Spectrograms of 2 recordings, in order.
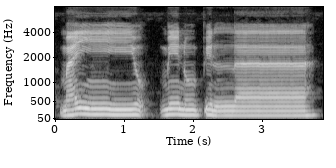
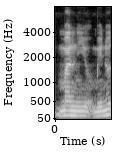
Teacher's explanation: Ketika ada nun sukun, ketika ada tanwin bertemu dengan salah satu huruf ini, maka nun sukun atau tanwinnya dibaca lebur, kemudian disertai dengan suara mendengung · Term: idgham bi gunnah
